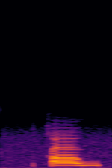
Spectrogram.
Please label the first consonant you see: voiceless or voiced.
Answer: voiceless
